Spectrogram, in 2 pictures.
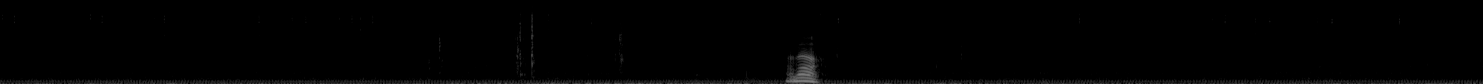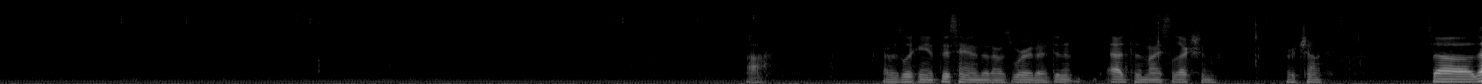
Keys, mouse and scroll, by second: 0.1 click, 1.0 click, 1.6 click, 1.7 shift+click, 2.6 click, 3.1 click, 3.5 click, 3.7 click, 4.5-4.9 scroll, 6.1 click, 8.4 click, 9.1 click, 10.8 click, 12.3 click, 12.7 click, 13.3 click, 14.0 click, 14.5 scroll, 15.2 scroll, 16.0 click, 16.7 click, 17.9 click, 18.2 scroll, 19.8-20.7 scroll, 21.1 click, 21.5 middle click, 21.5 scroll down 10, 22.4 click, 22.7 scroll down 3, 24.6 scroll up 4, 24.9 scroll down 2, 25.2-25.6 scroll up 5, 25.6 scroll down 1, 25.8 scroll up 3, 26.0-26.5 scroll, 28.3 click.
